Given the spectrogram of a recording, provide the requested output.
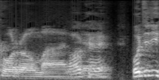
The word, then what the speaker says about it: Toroman: Is it Tormund or Tormund? Right, though? It's Tormund. Yeah, it's spelled Toroman. T-O-R. You got to roll the tongue on the R? Toroman.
